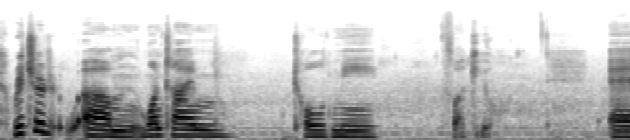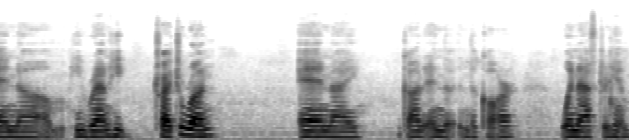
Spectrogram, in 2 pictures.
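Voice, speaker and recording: Her voice is very deep and low, and her intonation is flat and monotone. The woman speaks at a very slow pace, with long, frequent pauses. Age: 50s. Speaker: mother of the interviewee. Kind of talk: interview testimony.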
